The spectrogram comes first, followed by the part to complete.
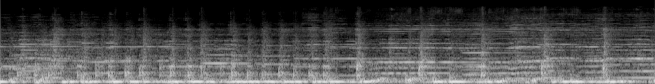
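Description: Live Indian devotional jagran band playing an instrumental passage: a driving drum beat with a heavy bass pulse under sustained keyboard notes, with no singing.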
